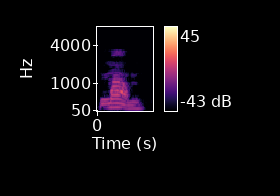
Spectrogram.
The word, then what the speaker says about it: mum: Why do Americans say mom? It's mum. M-U-M, not M-O-M. It sounds like you're saying it's a cow mum.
